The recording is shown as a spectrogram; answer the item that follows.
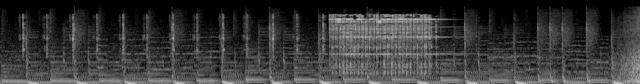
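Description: Upbeat background music with a steady beat. About three seconds in, a ringing alarm-bell sound effect lasts about a second as the countdown timer runs out.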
